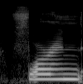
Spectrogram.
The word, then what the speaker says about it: foreign: Foreign, again, G is silent.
